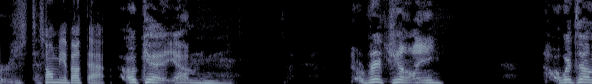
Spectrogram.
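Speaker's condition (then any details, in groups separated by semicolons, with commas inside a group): Cerebral palsy; birth injury, left hand stronger than right; types with one hand, voice-activated texting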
